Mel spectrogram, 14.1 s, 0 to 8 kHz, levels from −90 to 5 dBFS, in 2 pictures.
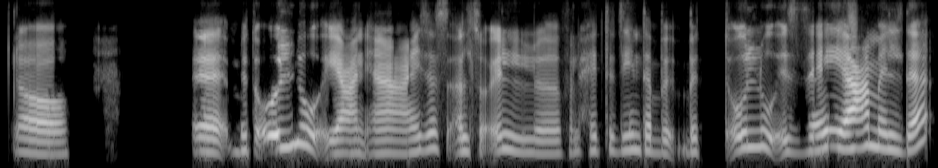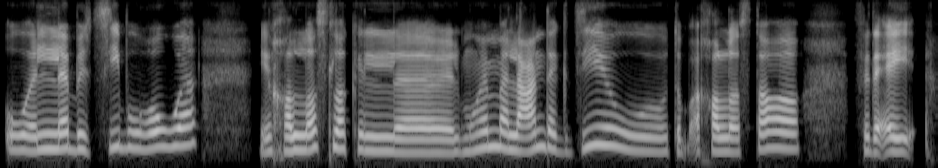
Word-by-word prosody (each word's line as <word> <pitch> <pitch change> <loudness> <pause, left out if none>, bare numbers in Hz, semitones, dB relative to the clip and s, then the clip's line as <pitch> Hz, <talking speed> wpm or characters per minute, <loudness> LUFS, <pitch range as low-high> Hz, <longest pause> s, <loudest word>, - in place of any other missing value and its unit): آه 175 -3 +2 0.9
آآ، 205 -2 +6
بتقُول 230 +2 +3
له 305 - -1
يعني 185 -1 +4
أنا 185 +1 +5
عايز 195 +5 -1
أسأل 210 -4 -3
سؤال 215 -4 -1 0.2
في 185 - -22
الحتّه 215 +2 -11
دي، 220 - -5
أنت 225 -1 -5
ب 210 - -5
بتقُول 200 +7 -5
له 265 - -4
إزاي 205 +5 -1
يعمِل 250 -2 +7
ده، 220 - +3
والّا 230 +2 +1
بتسيبه 255 +3 -5
هو 270 +5 -3 0.5
يخلّص 225 +5 -2
لك 245 -1 -2
ال 215 -2 -2 0.5
المُهمة 250 +5 -4
اللي 225 - +2
عندك 240 +4 +1
دي، 295 +9 -5
وتبقى 210 -6 -8
خلّصتها 235 +5 -1 0.4
في 215 - -10
دقايق؟ 200 0 +2
220 Hz, 140 wpm, -24 LUFS, 200-250 Hz, 0.9 s, يعمِل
